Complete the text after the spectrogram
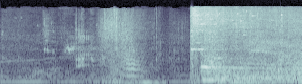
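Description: A bottle smashes.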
